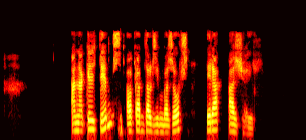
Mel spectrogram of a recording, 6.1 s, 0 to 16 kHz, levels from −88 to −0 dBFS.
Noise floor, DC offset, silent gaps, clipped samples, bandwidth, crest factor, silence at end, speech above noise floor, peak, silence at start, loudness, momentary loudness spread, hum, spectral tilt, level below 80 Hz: under -90 dBFS; under 0.1%; 4.00-4.13 s, 4.51-4.56 s; under 0.1%; 7.8 kHz; 20 dB; 1.05 s; over 72 dB; -2 dBFS; 1.45 s; -18 LUFS; 9 LU; none; -2.5 dB/octave; -66 dBFS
